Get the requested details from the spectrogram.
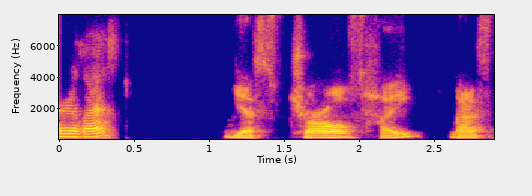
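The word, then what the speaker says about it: Heydt: Height.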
